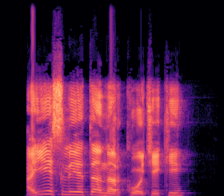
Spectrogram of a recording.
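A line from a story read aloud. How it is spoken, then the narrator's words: Stern question, grandmother. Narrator (Russian): Строго смотря на внука, спрашивает бабушка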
